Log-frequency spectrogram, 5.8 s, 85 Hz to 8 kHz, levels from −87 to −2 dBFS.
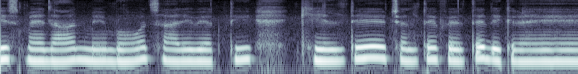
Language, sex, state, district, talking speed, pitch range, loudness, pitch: Hindi, female, Jharkhand, Ranchi, 125 wpm, 190-215 Hz, -14 LUFS, 195 Hz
